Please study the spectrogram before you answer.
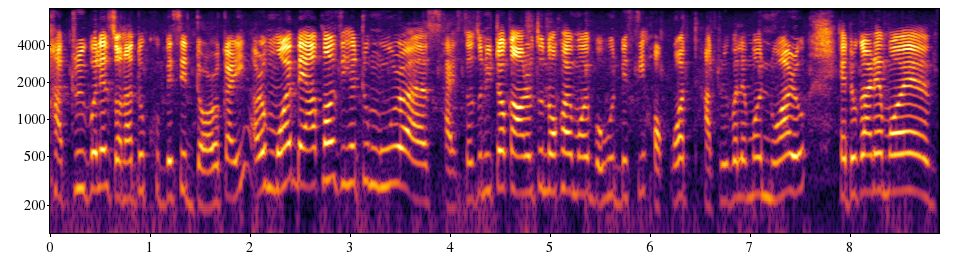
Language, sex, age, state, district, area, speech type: Assamese, female, 18-30, Assam, Golaghat, rural, spontaneous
